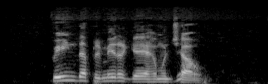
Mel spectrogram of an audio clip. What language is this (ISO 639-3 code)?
por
